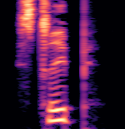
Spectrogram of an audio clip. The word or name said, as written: strip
